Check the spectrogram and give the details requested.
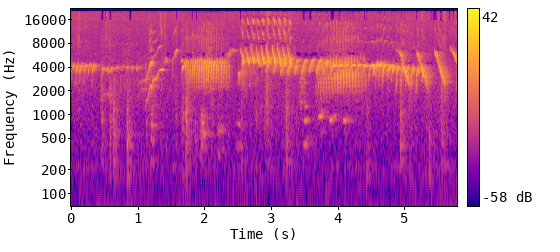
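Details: Canary in full song, pouring out dense buzzy rolls and rattling high trills almost without a break, with a few quieter low whistled notes beneath.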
